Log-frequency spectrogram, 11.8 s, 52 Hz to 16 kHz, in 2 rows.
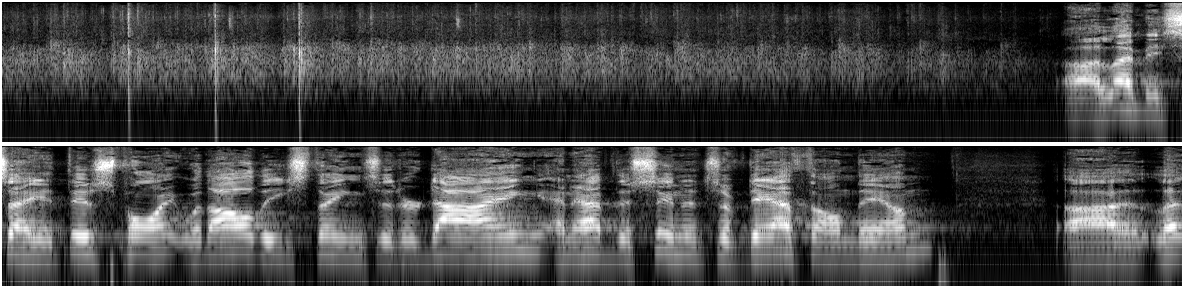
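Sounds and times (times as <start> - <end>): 
church audience clapping hands: 0.0 - 5.3
speech: 5.3 - 11.7.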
